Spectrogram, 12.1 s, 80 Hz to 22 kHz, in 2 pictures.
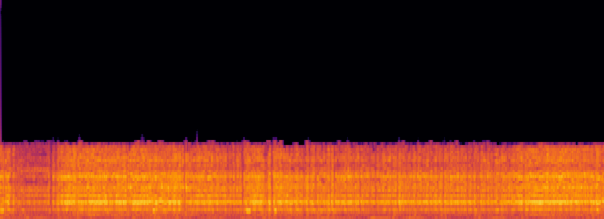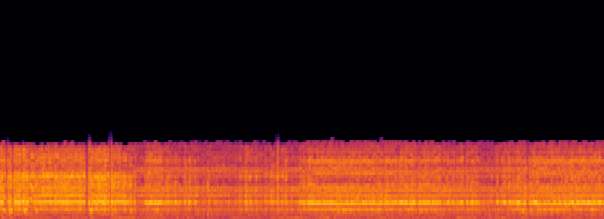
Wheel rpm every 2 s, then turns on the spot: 170, 170, 160, 170, 160, 160.
none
